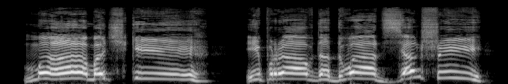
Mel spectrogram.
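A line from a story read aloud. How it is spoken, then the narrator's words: Frightened yelling. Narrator (Russian): заорал дядюшка Демин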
